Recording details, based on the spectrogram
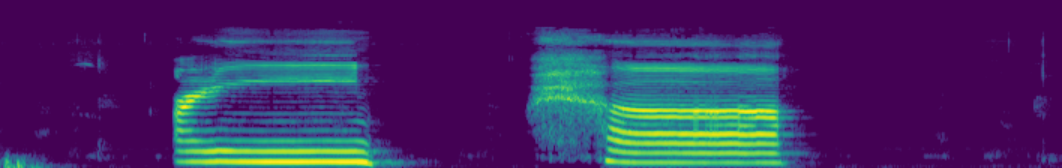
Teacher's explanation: وسط حلق سے، یعنی حلق کے درمیانی حصے سے، یہاں سے عین اور ہا ادا ہوتے ہیں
